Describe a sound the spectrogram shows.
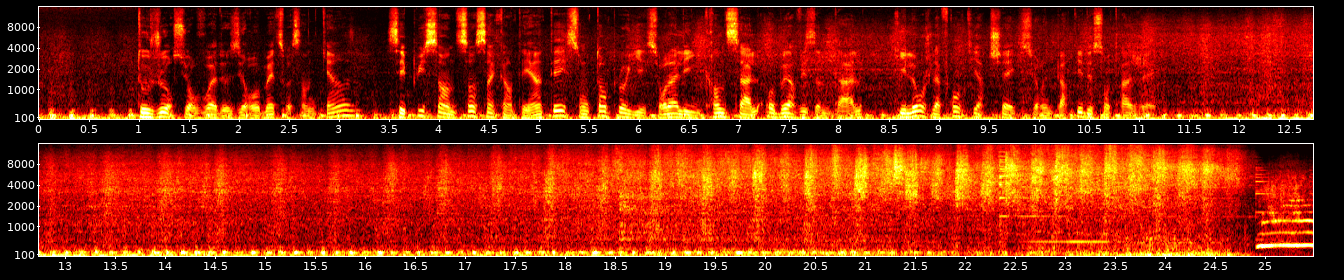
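A steam locomotive chuffs rhythmically as it pulls away.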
